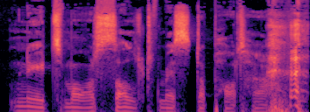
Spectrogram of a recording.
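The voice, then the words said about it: Imitates another person's voice. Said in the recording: “my Matt Preston impression”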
